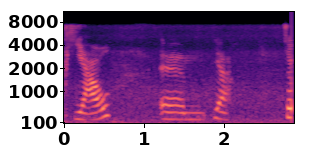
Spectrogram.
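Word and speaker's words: Pixiu: some some people probably pronounce it it's actually pronounced piao um yeah so it's like a little dragon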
